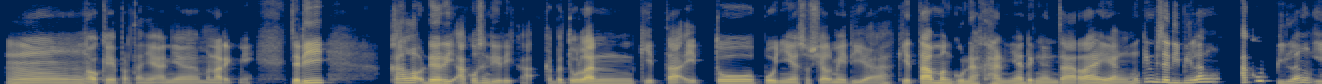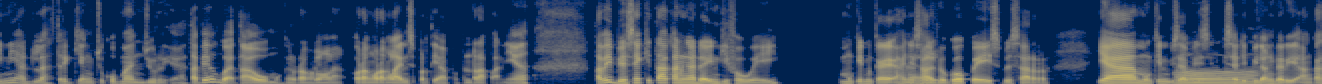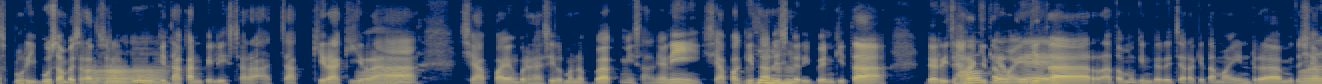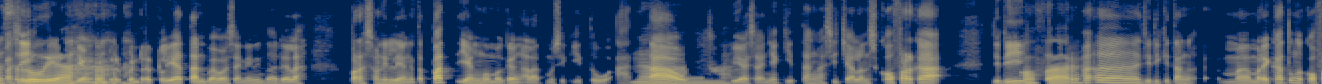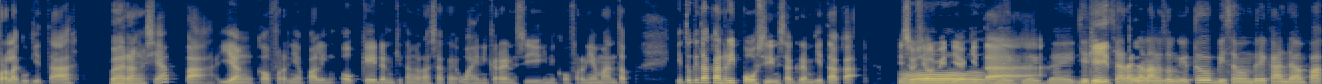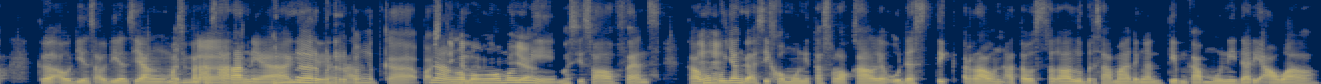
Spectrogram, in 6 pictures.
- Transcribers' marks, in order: inhale; in English: "giveaway"; drawn out: "Oh"; laugh; drawn out: "Nah"; in English: "challenge cover"; in English: "repost"; in English: "audiens-audiens"; unintelligible speech; in English: "fans"; in English: "stick around"
- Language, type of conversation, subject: Indonesian, podcast, Bagaimana media sosial dan influencer membentuk selera musik orang?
